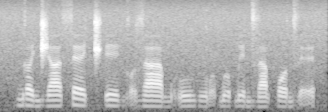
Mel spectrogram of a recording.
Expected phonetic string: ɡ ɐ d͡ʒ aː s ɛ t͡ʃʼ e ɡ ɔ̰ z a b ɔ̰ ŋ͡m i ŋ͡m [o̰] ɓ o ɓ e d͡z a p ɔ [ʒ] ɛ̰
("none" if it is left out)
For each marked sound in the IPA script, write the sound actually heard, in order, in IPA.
ɔ̰, d͡z

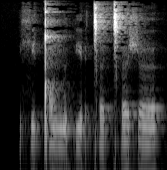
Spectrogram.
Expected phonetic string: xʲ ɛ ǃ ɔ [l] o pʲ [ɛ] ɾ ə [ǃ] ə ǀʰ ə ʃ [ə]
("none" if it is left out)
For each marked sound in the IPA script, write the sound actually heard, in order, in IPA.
n, ɛ, ǀ, ə

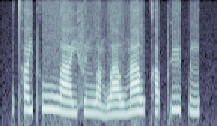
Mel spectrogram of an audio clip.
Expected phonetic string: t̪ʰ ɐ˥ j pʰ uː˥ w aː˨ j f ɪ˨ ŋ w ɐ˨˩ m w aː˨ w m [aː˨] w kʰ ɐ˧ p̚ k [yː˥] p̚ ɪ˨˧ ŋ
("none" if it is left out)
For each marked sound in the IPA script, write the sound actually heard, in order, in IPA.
aː˥, yː˥

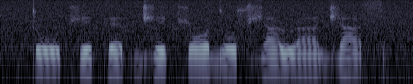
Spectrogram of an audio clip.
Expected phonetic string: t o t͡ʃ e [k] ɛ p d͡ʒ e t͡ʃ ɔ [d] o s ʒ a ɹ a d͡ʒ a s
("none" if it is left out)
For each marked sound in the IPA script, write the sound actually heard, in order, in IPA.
k, d

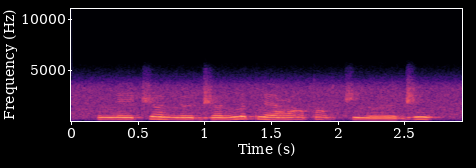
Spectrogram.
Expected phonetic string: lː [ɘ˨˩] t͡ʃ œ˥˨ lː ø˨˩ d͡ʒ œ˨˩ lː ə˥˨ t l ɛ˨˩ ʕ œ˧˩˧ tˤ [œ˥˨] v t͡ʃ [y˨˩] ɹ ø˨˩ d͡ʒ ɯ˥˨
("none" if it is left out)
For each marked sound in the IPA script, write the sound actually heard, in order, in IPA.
e˨˩, œ˧˩˧, i˨˩

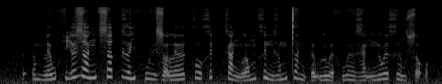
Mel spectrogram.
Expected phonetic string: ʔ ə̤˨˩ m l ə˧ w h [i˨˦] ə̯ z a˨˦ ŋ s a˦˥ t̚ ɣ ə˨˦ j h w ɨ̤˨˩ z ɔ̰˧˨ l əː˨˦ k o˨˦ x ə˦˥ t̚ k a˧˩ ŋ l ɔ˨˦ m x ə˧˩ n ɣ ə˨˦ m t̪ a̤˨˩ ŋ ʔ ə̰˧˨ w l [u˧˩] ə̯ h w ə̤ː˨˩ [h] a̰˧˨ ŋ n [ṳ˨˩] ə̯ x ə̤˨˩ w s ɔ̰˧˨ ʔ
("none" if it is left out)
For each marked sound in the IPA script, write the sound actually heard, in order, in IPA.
ḭ˧˥, u˧˩, ɣ, u˧

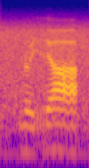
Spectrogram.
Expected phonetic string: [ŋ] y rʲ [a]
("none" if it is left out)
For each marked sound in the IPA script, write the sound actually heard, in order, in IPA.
ɳ, a

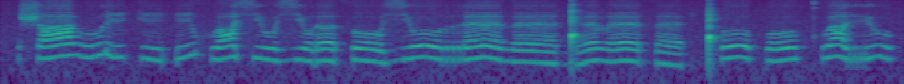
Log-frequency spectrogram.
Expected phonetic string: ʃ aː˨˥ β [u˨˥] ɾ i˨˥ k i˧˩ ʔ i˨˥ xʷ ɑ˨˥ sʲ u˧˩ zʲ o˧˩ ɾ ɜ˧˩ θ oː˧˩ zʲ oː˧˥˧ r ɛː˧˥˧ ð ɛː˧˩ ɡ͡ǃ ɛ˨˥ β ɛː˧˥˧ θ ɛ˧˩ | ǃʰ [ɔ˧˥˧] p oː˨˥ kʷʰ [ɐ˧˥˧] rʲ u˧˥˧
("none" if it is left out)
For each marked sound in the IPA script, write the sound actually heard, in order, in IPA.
u˨˥, o˧˥˧, a˧˥˧

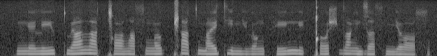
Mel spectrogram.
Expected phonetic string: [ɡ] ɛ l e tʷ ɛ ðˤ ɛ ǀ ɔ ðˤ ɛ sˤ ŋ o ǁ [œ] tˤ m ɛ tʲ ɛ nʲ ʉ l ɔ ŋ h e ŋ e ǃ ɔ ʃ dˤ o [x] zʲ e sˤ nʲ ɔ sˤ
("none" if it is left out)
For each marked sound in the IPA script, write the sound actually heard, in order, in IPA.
ŋ, ɛ, ŋ

